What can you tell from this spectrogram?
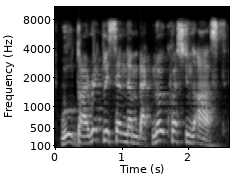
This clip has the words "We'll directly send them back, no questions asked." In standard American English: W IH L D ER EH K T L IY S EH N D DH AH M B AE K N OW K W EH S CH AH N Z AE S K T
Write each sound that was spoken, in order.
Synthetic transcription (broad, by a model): W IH L D ER EH K T L IY S EH N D DH AH M B AE K N OW K W EH S CH AH N Z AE S K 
